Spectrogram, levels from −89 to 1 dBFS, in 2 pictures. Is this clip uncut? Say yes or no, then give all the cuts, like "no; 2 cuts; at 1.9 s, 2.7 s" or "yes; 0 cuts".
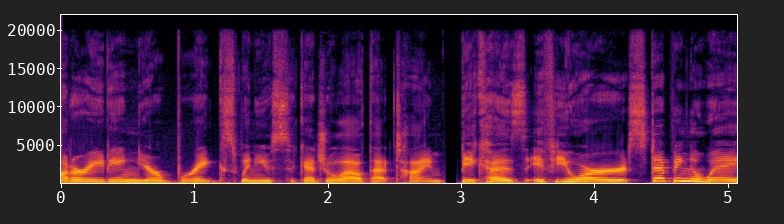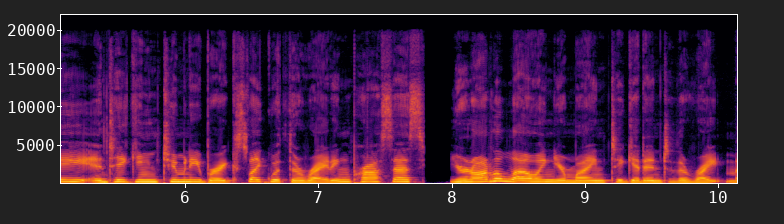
no; 2 cuts; at 2.9 s, 6.5 s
